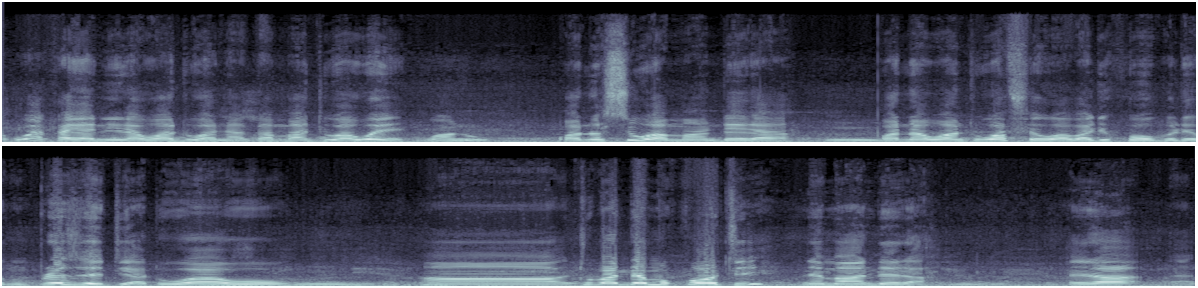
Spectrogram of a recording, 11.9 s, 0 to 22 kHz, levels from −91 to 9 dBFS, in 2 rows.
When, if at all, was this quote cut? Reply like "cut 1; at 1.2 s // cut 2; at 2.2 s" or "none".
none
